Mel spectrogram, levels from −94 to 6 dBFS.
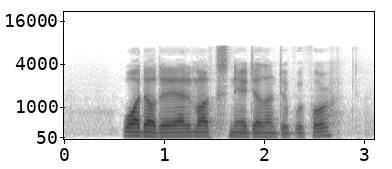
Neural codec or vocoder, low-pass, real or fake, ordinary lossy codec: codec, 16 kHz, 0.5 kbps, FunCodec, trained on LibriTTS, 25 frames a second; 7.2 kHz; fake; none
